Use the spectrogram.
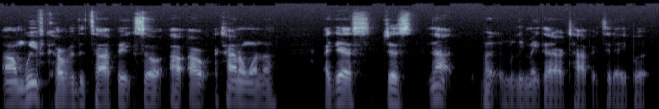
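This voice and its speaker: Very deep-voiced male host. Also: fairly even intonation, normal speed, a little mellow. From Buffalo. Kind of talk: casual podcast chat.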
